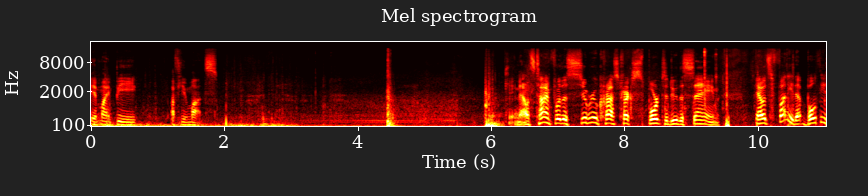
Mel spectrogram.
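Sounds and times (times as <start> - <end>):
faint steady hum: 0.0 - 11.0
short sharp knock: 5.9 - 6.2.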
